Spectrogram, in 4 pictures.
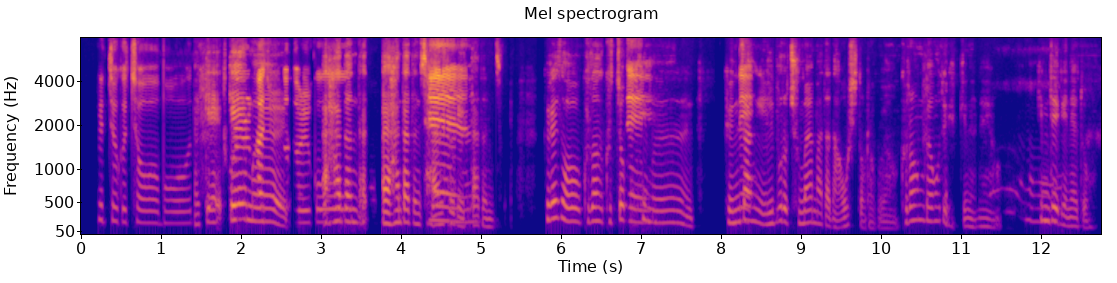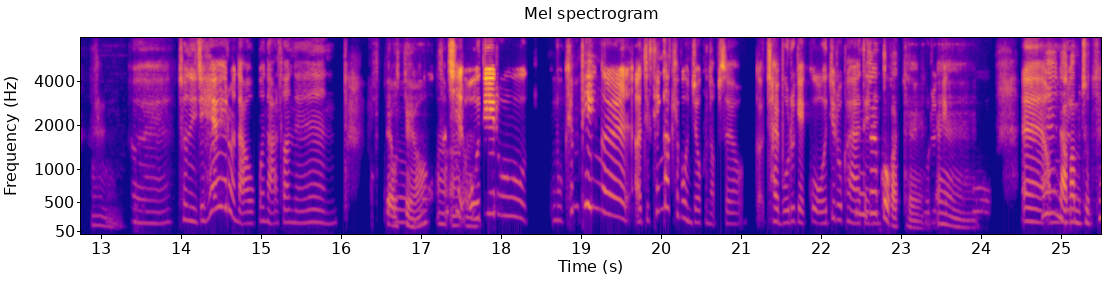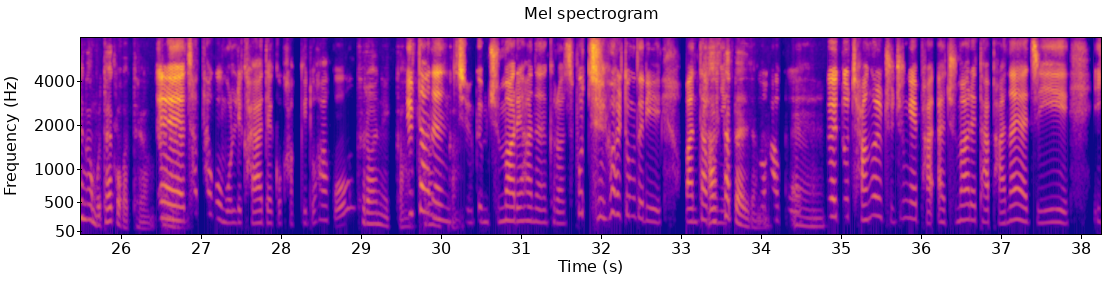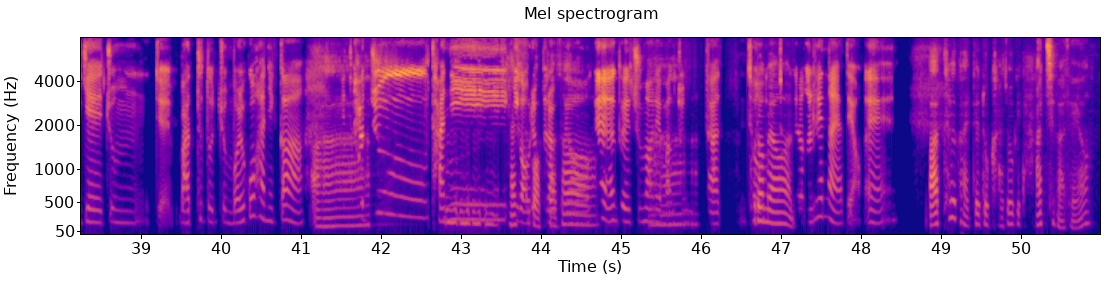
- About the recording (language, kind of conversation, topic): Korean, unstructured, 주말에는 보통 어떻게 보내세요?
- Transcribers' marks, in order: distorted speech; other background noise; laughing while speaking: "스포츠 활동들이"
